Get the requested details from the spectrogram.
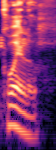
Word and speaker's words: Coelho: was yeah Coelho. Coelho said it right.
